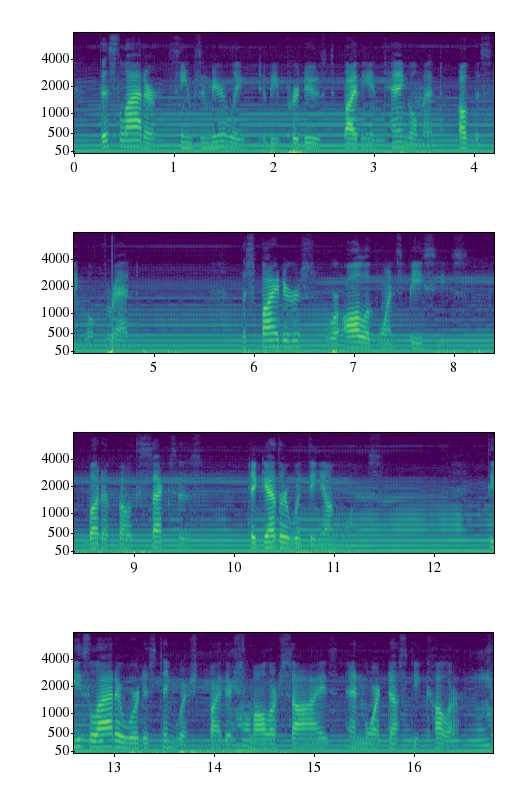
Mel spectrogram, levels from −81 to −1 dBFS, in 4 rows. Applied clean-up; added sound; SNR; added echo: none; Musical instrument; 5 dB; none.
